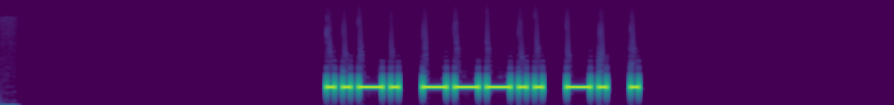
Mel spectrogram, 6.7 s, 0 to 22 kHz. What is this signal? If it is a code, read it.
Morse code, heard as a keyed tone, about 21 wpm, 700 Hz. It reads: F8NE
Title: DXCC-100 Call Signs - 4 Characters - Repeated 2x - 20wpm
